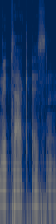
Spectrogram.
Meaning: lunch
- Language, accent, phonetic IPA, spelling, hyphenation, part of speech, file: German, Germany, [ˈmɪtakʔɛsn̩], Mittagessen, Mit‧tag‧es‧sen, noun, De-Mittagessen.ogg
